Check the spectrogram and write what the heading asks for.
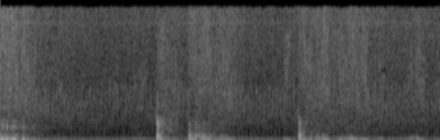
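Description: Two light taps on a plastic cutting board, about three-quarters of a second apart, each followed by a brief soft sound, as fingers handle cucumber strips.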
